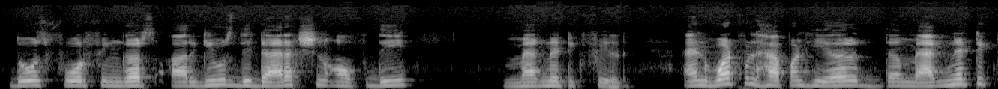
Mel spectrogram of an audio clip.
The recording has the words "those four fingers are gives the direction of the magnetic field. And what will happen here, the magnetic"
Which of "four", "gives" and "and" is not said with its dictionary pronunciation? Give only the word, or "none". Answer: gives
